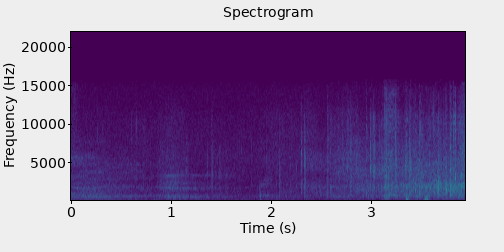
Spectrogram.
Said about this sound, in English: And just for the record, at this church, when you clap, don't ever get it twisted. You're not clapping for me because I don't deserve your applause. But when you clap and when you say amen and when you get hyped, you're responding and praising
